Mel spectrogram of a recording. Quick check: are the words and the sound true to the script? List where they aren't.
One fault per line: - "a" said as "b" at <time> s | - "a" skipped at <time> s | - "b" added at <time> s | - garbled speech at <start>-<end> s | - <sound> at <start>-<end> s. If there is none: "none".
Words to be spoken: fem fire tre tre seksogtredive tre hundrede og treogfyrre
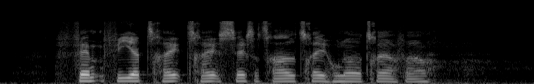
none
